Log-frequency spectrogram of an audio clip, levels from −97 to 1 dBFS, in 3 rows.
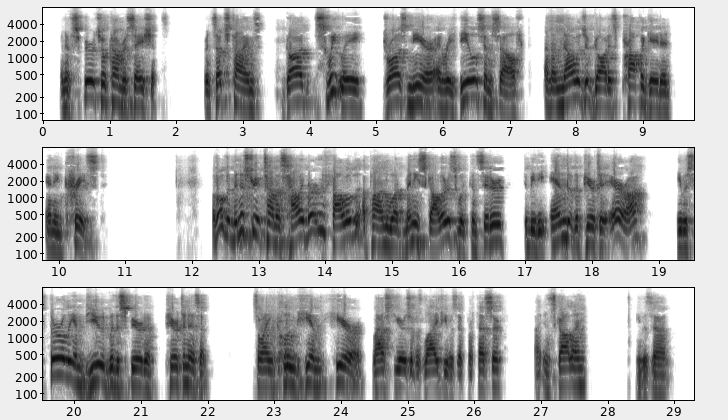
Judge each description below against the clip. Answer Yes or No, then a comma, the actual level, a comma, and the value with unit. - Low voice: No, medium, 145 Hz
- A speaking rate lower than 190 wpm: Yes, average, 155 wpm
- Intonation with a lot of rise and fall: No, average, 4.1 semitones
